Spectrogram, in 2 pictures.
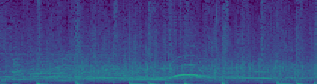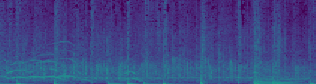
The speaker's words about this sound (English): Toronto, that has been Grown-Ups Read Things They Wrote as Kids. Huge round of applause for everybody who read tonight. So good.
